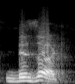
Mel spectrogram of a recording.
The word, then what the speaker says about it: dessert: It is actually pronounced as dessert. That is D-I-Z-Z-U-R-T. It's the actual pronunciation of the word, the food item, dessert.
